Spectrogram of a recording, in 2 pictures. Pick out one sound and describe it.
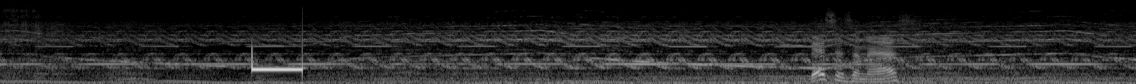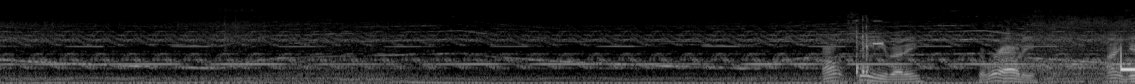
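A police siren wails up and down steadily.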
